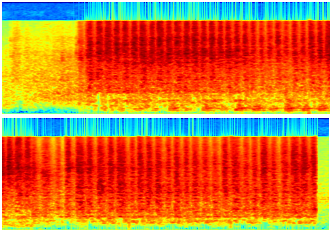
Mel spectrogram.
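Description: Hand sanding of a wooden chair armrest with a small sanding sponge: quick, even back-and-forth strokes, about eight a second, starting about a second in and stopping abruptly near the end.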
